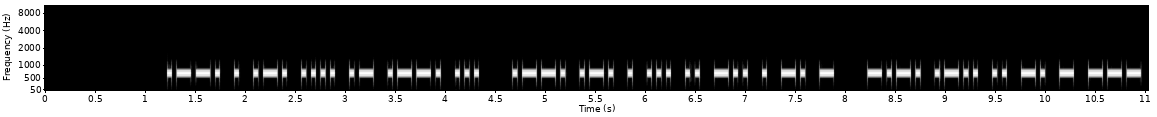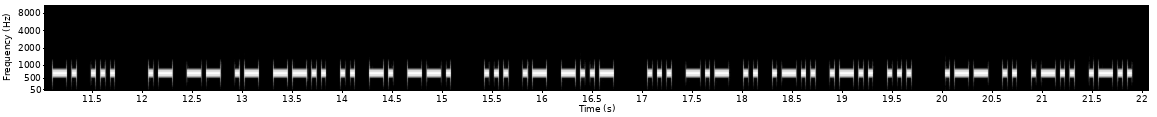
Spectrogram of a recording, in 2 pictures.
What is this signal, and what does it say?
Morse code, heard as a keyed tone, about 25 wpm, 700 Hz. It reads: PERHAPS PRESIDENT CLINTONS AMAZING SAX SKILLS WILL
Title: Pangram Challenge v2 - 25wpm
